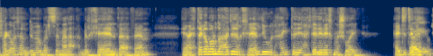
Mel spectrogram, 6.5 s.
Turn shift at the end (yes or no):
no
